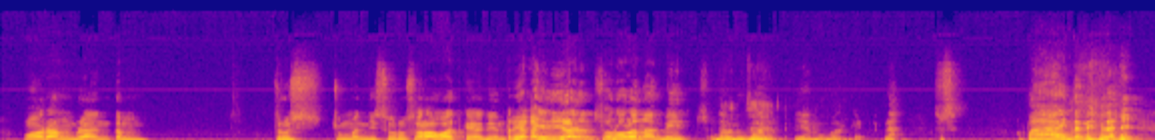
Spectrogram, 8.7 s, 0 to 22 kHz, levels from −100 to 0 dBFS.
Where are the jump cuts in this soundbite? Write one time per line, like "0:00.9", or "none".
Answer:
none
